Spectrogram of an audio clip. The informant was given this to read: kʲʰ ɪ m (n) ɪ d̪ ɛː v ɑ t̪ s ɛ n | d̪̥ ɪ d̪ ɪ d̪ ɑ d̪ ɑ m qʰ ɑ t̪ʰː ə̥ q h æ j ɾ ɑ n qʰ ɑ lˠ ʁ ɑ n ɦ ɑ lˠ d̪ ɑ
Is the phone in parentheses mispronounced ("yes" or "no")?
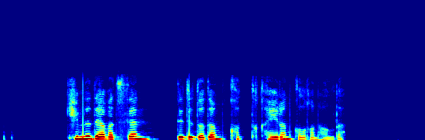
no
